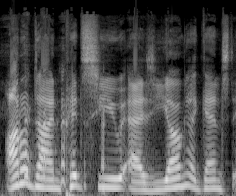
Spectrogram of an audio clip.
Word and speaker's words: Anodyne: coming out on the 28th is called Anodyne. Did I say that right? – Uh, Anodyne. Anodyne. Yeah, yeah. Anodyne.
